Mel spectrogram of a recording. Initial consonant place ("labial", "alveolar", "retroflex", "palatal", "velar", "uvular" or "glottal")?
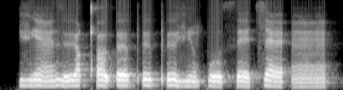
labial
